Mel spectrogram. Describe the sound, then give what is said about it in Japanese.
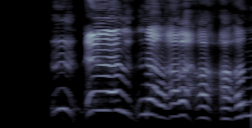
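A person whimpers and cries in a short burst of wavering, high-pitched sobbing. Several strained, quavering moans run together after a brief silence, with no words spoken. “泣いてんのか。”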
